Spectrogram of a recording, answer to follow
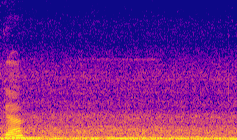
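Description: A man's voice ends a word in the first moment. A steady low hum with a faint hiss carries on under it, from an unseen machine or ventilation in the room.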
